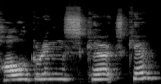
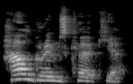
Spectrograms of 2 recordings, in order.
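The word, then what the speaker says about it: Hallgrímskirkja: Now in Reykjavik, there is a cathedral which, correct me if I'm wrong, I think is pronounced Hallgrimskirkja. I'll try that again. Hallgrimskirkja. Hallgrimskirkja, something like that.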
